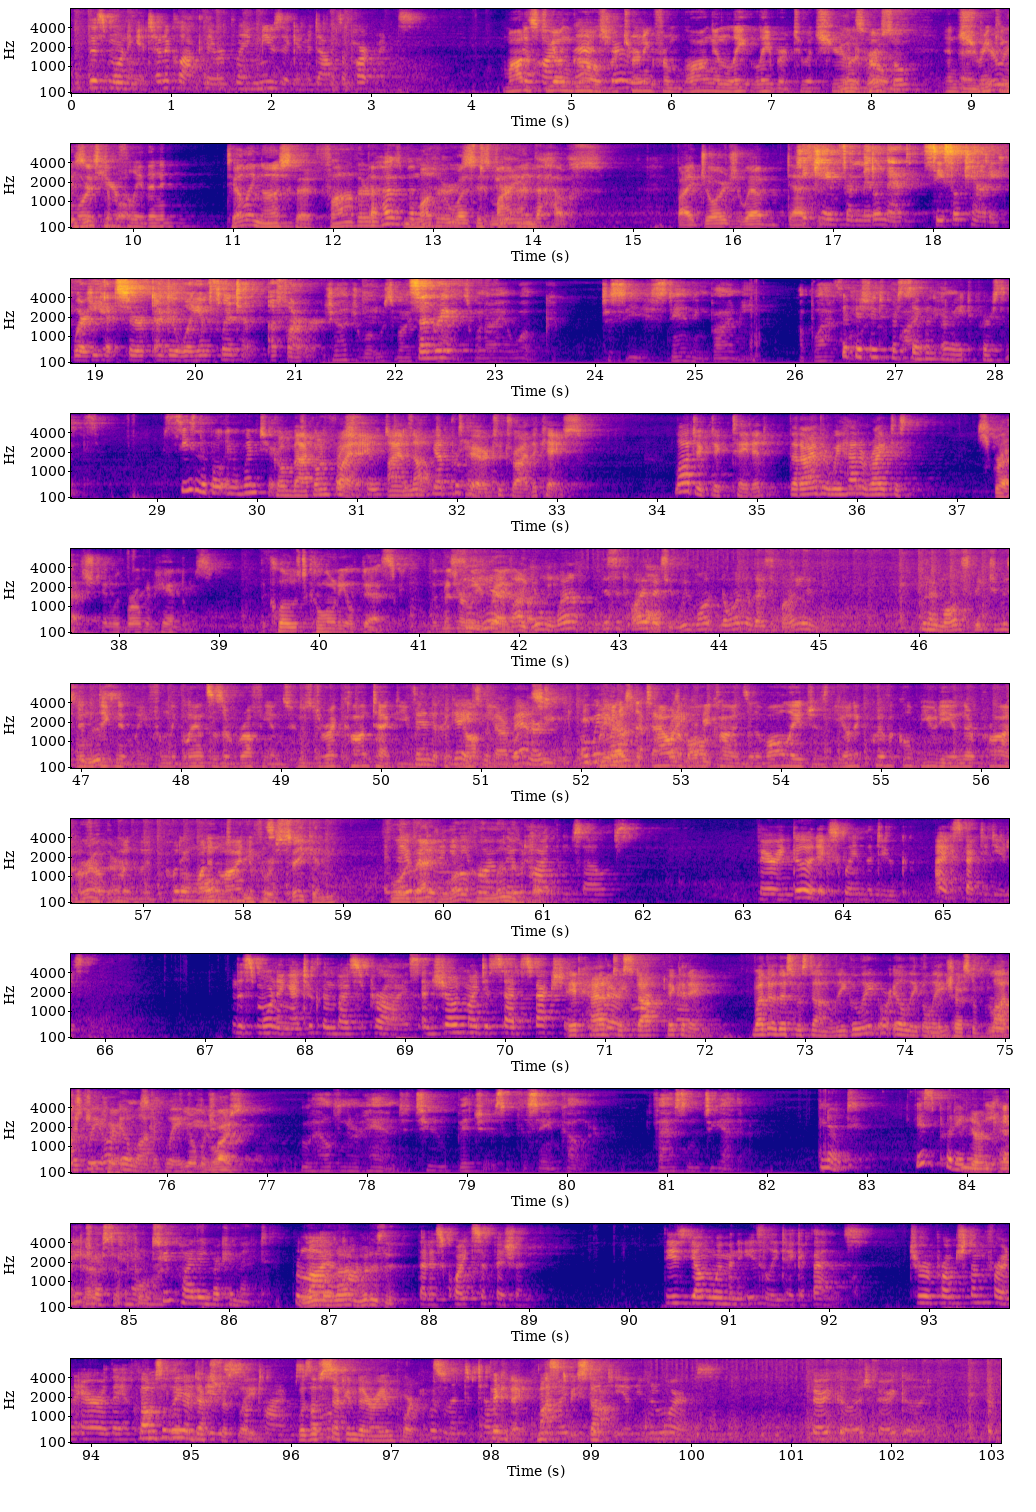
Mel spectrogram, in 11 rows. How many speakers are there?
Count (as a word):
ten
